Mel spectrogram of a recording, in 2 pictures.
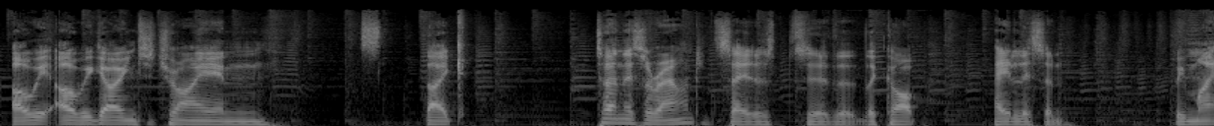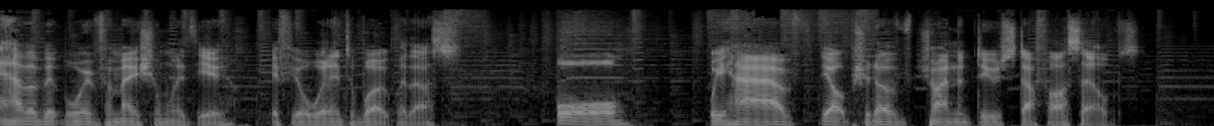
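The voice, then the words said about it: British English accent. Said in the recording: “why is your accent not American? ... anymore? ... you went back from an English accent ... I've gone back to being British.”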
